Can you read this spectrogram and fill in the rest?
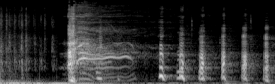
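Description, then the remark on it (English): Quick keyboard typing: a rapid, even run of about six sharp clacks at a steady pace, preceded by a brief, louder burst with a tonal, voice-like quality. “That's still less furious than you were typing earlier.”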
